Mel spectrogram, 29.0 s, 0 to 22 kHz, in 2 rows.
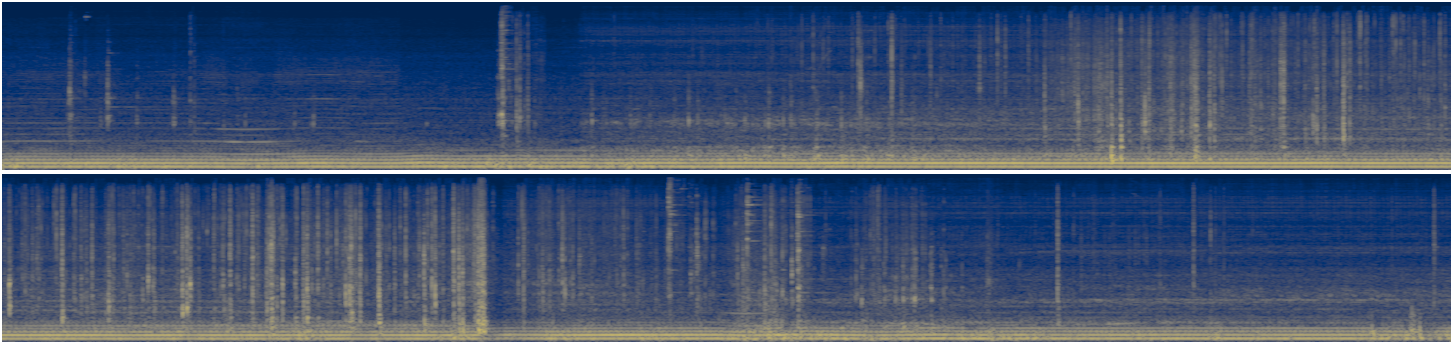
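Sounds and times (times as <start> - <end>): diesel engine running: 0.0 - 28.9
wood cracking and splintering: 5.0 - 28.9.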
